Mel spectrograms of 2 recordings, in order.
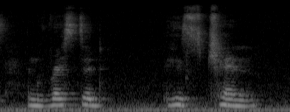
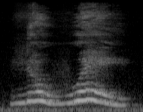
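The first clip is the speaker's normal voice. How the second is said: louder, higher shocked voice; 5 semitones higher, 7 dB louder than usual. A narrator's reading. Sasha hearing who her friend's date is, shocked. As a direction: say it in stunned disbelief. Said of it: "she says with shock".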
